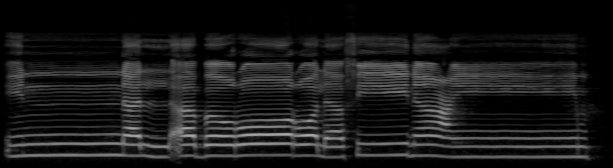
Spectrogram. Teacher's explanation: یہاں پہ قلقلہ ہو رہا ہے، قلقلہ کی ادائیگی کو بھی ٹھیک کرنا ہے ہمیں۔ دونوں را کے اوپر زبر کی حرکت ہے، یہ موٹی پڑھی جائیں گی۔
